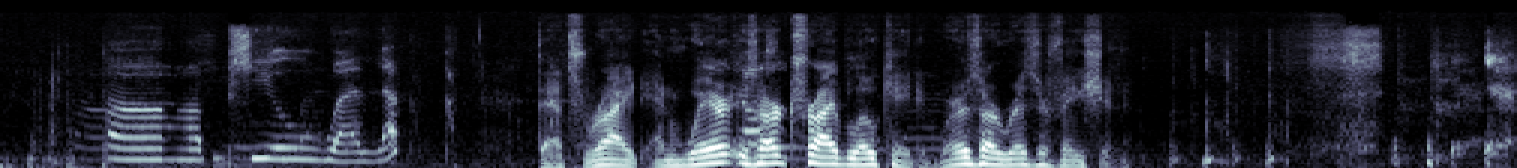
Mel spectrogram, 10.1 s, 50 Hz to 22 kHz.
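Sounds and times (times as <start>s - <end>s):
speech: 0.7s - 7.6s
person coughing: 9.1s - 10.1s.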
